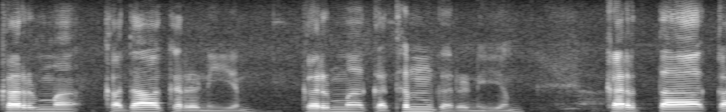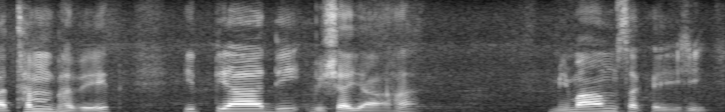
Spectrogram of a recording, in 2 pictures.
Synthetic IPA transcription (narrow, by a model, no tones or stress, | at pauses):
kɐɾmɐkɐd̪aːkɐɾɐɳijɐm | kɐɾmɐkɐt̪ʰɐmkɐɾɐɳijɐm | kɐɾt̪aːkɐt̪ʰɐmbʱɐʋeːt̪ | it̪jaːd̪iʋiʃɐjaːɦɐ̆ | mimaːmsɐkɐjɦi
